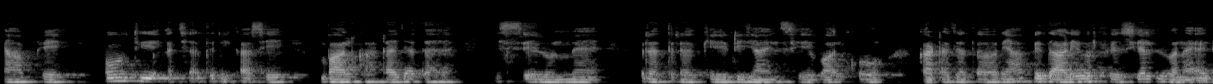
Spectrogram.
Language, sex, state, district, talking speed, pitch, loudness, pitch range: Hindi, male, Bihar, Darbhanga, 165 wpm, 115 Hz, -29 LUFS, 110-120 Hz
